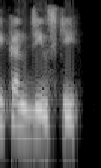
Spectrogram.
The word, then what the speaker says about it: Кандинский: Затем, Стравинский и Кандинский, простите, это произносится как Стравинский и Кандинский.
